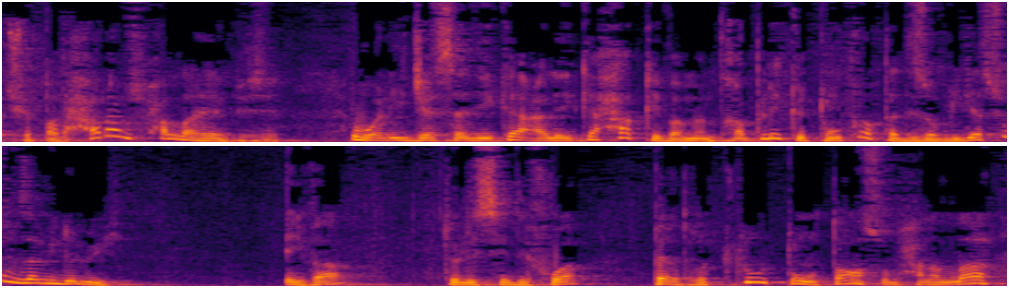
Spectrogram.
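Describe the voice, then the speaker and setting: A male preacher giving a sermon in a lively, conversational way, full of rhetorical questions and Arabic religious phrases. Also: medium pitch. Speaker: preacher and lecturer.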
